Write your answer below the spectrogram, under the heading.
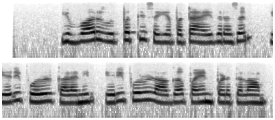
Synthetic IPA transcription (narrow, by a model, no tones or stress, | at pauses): ɪʋːaːɾɯʊrpɐt̪ːisɛjːɐpːɐʈːɐːɪðɐɾɐsɐn | ɛɾipɔɾɯɭkɐlɐnɪlɛɾɪpɔɾɯɭaːɣɐpɐjɐnpɐɽɯt̪ːɐlaːm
